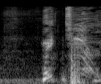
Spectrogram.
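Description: A sharp indrawn breath followed by an explosive sneeze, one of a run of repeated sneezes.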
